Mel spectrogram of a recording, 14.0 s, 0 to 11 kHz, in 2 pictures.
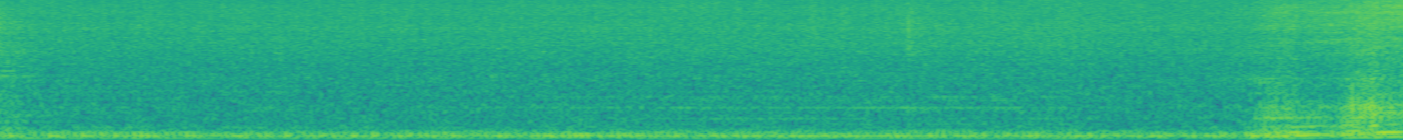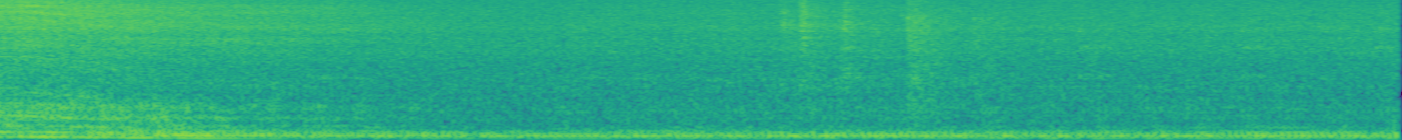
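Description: Proton Satria's swapped-in 4G61T turbocharged four-cylinder engine running at a steady idle, revved once about six seconds in and settling back to idle within a couple of seconds.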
